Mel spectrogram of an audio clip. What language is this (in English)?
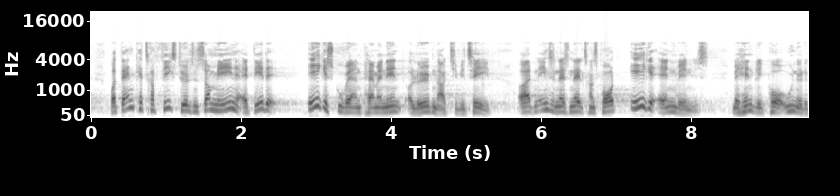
Danish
